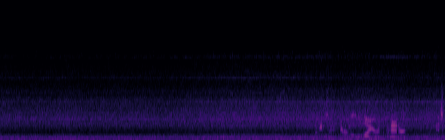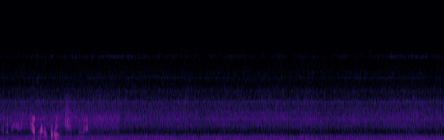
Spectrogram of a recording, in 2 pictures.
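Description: A small plane's propeller engine drones steadily from inside the cockpit.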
